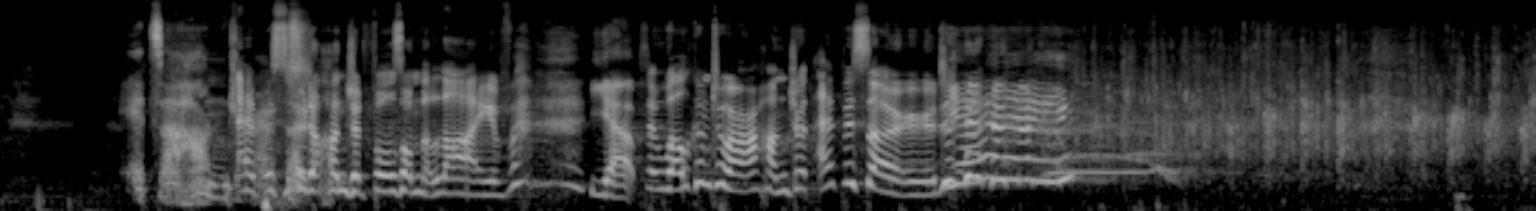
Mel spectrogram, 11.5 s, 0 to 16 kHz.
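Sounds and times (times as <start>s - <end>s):
speech: 1.0s - 8.2s
live audience applause: 7.8s - 11.5s.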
